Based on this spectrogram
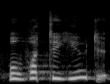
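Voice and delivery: high-pitched imitated woman; woman turning the question. Woman asking her seatmate in return, high and curious. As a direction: lift it right up as she asks him back. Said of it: "she turns the question".

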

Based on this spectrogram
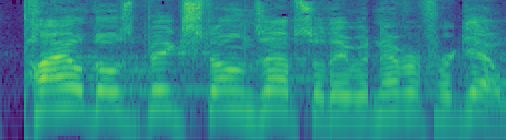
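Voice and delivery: loud, high, forceful preacher's call; emphatic preaching. Real, not acted. Preacher urging the congregation never to forget, in a loud, high voice. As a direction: drive the point home at full voice. Preacher stressing Israel's memorial stones.

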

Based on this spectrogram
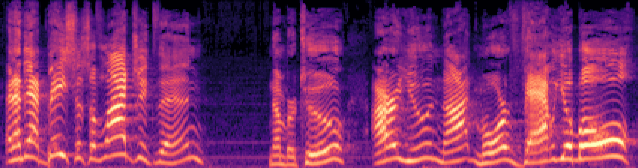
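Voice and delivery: loud, high-pitched pulpit proclamation; full-force preaching. Real, not acted. Preacher pressing the congregation on God's care, full-force preaching. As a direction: drive the point home to the congregation.

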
